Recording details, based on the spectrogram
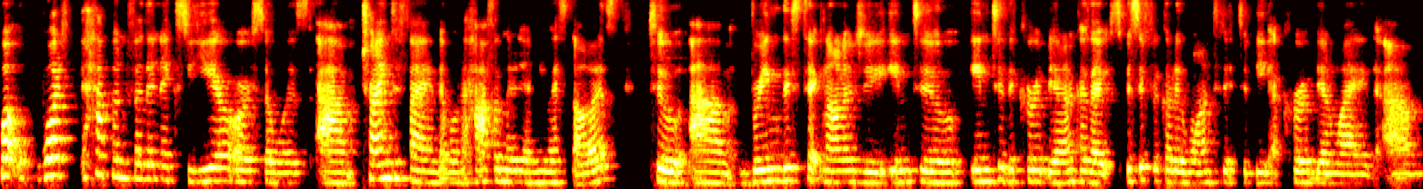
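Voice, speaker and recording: A woman speaks at a moderate pace with hardly any pauses, in a fairly low pitch with ordinary pitch variation. Noticeable background noise runs underneath. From Jamaica. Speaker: PR agency founder. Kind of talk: interview.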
